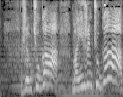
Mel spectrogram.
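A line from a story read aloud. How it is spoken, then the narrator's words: Crying out. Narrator (Russian): крикнула Анастасия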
